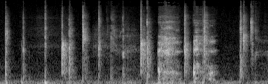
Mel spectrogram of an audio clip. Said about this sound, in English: Give him a round of applause or whatever.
